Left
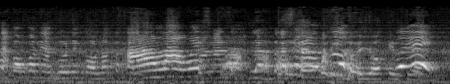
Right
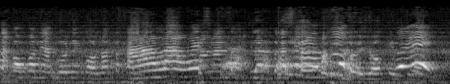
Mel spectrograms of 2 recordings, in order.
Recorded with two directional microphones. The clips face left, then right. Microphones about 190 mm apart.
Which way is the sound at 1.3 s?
15° right (ahead or behind).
